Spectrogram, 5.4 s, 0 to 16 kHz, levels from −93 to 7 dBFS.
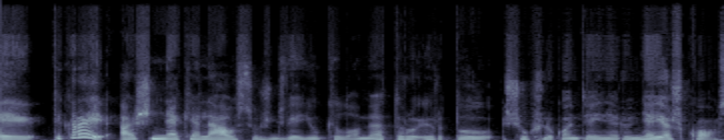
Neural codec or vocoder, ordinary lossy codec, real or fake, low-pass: none; Opus, 16 kbps; real; 14.4 kHz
